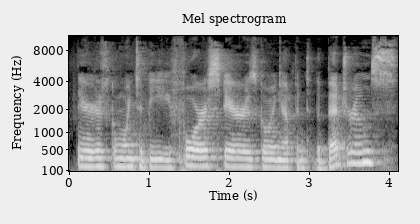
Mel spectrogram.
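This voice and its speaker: The speech moves at a very slow pace, with audible room echo around it. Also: woman. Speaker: estate sale auctioneer. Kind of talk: video walkthrough narration. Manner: rambling, caffeinated energy.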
